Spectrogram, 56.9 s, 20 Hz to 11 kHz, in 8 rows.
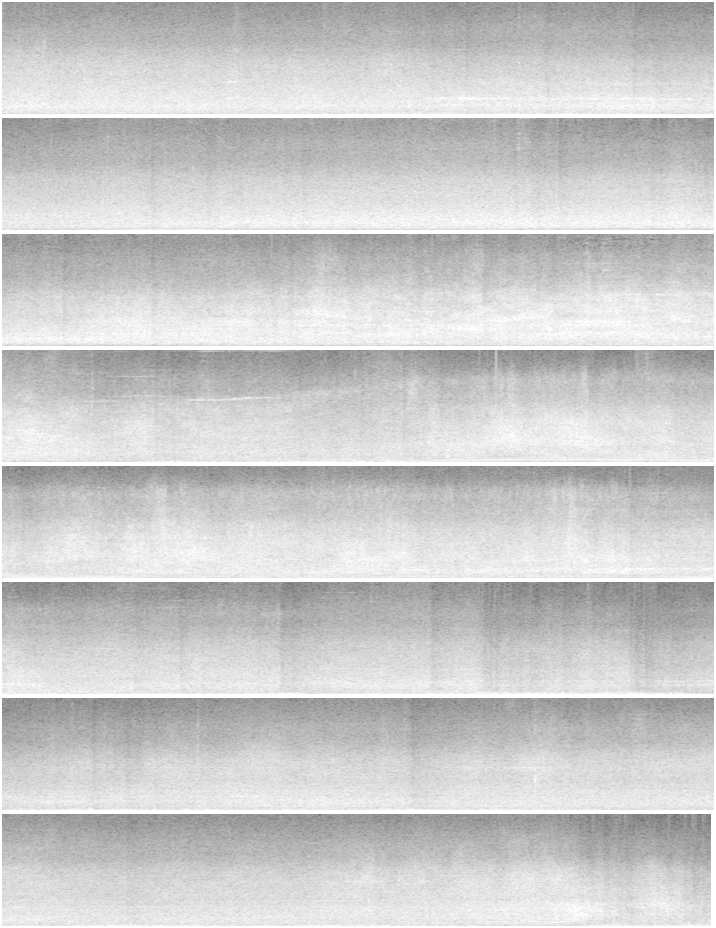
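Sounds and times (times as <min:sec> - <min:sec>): airliner engines droning: 0:00.0 - 0:56.9.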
